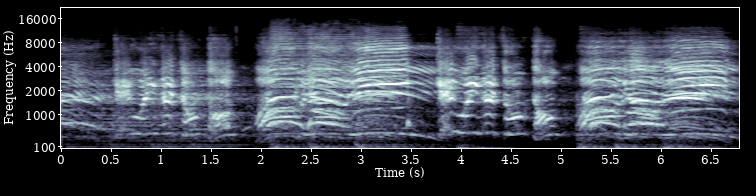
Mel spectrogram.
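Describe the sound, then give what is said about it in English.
A large crowd at a Kuomintang (KMT) nationalist rally chants presidential candidate Ho Yo Yi's name in loud, rhythmic bursts of three syllables, repeated again and again with brief gaps and shouting between the chants, as a man on stage calls "Give me a president." “You can hear the guy on stage, he's saying, "Give me a president," and the crowd is saying, "Ho Yo Yi," which is the name of the presidential candidate. He's basically chanting that over and over again.”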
